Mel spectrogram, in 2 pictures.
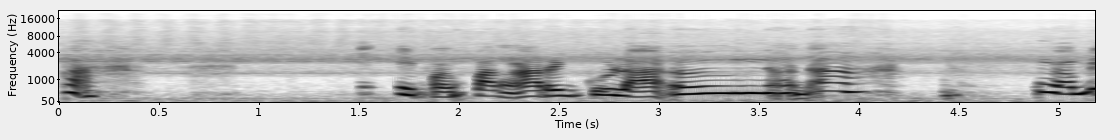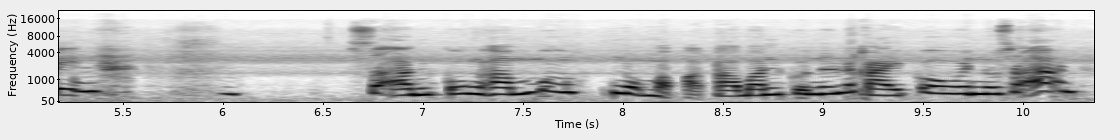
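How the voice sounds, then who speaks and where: A woman acting a distraught, high-voiced wronged wife. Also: lively intonation, takes it slowly, long pauses, exaggerated voice, poor audio. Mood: troubled pleading. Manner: plaintive, pleading. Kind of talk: Ilocano radio drama acting. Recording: faint background noise.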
